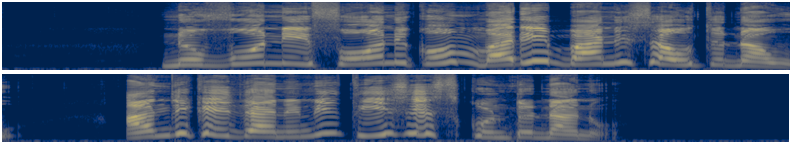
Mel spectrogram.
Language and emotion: Telugu, angry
